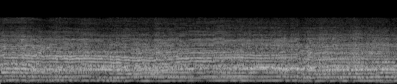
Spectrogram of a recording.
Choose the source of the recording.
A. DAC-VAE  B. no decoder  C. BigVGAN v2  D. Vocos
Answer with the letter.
B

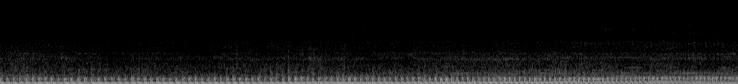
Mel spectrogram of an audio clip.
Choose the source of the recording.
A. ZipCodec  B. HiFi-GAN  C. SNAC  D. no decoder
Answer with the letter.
C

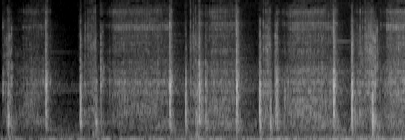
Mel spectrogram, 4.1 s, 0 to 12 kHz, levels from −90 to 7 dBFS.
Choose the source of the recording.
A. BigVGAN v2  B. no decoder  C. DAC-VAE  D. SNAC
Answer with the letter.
A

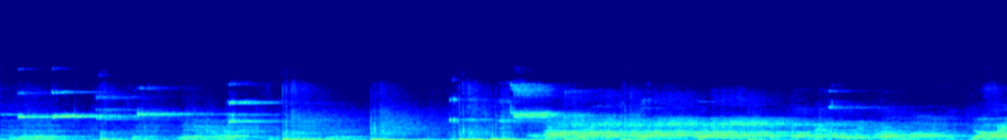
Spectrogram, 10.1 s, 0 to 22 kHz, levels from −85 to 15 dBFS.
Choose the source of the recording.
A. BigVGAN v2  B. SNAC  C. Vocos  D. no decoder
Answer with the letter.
D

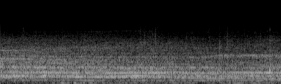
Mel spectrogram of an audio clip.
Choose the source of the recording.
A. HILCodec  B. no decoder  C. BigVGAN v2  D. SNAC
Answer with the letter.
B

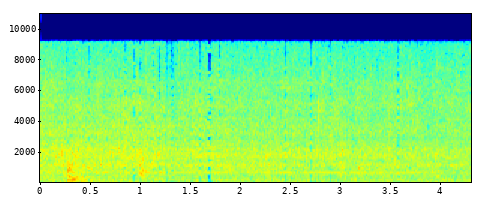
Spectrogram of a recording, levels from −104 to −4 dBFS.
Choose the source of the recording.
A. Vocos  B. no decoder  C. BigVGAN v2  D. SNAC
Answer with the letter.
B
